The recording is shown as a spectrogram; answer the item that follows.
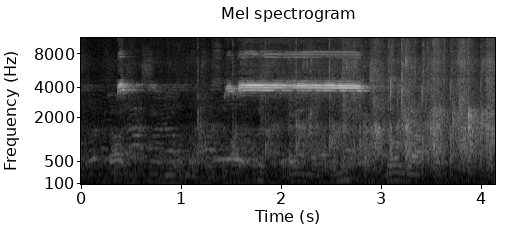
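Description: Referee's whistle giving the final whistle: a short blast, then one long blast of over a second, ending the match. Scattered clapping follows at once.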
